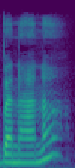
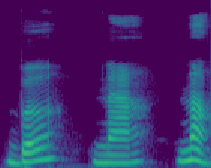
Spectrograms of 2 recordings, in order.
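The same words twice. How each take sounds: First: Said in the usual way. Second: "ba-na-na" slowly, in three separate beats; teacher's slow count through "ba-na-na"; split into syllables. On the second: Shown as a demonstration. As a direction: sound out "ba-na-na" with a gap after each syllable. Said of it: "there are three syllables".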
